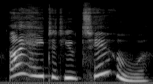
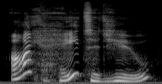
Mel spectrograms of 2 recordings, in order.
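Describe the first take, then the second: First: Put-on high, slow, delighted drunken cry of agreement; excited exclaim. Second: Put-on drunken slur. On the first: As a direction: gush it out, thrilled to agree. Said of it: "Hermione exclaimed excitedly". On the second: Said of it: "Pansy slurred". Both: A narrator's reading.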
